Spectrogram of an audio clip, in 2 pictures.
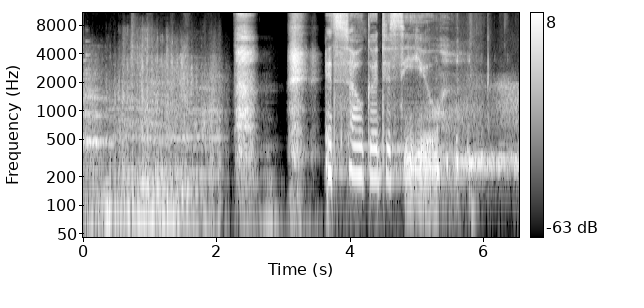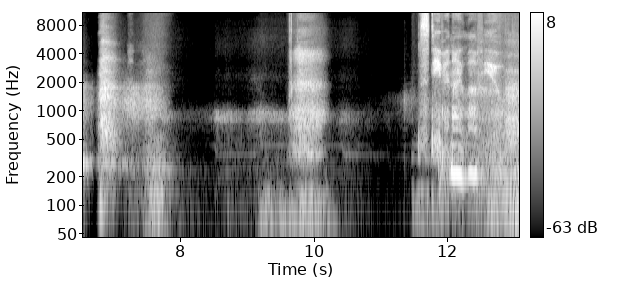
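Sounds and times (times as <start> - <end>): sharp in-breath: 6.8 - 11.0
man breathing emotionally: 6.8 - 11.2.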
